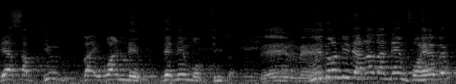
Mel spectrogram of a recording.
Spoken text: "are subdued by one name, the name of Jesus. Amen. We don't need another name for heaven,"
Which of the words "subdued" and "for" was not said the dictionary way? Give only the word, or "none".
none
